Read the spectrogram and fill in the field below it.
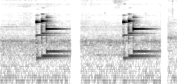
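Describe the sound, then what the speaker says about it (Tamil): A mobile phone sounds two identical chiming message notification tones about a second and a half apart, clear and fairly close against a quiet room with no talking. "மெசேஜ் வந்துட்டே இருக்கு"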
